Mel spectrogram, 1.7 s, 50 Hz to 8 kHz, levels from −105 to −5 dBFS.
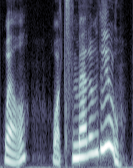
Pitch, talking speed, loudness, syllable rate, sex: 255 Hz, 215 wpm, -14 LUFS, 5.6 syllables/s, female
